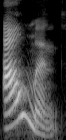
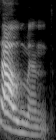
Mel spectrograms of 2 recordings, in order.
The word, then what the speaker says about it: almond: No, my dear, it's not almond. Why? Because there is a silent letter. And what is that silent letter? L. The L over here is silent. So how do we pronounce it? It's almond. Almond.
